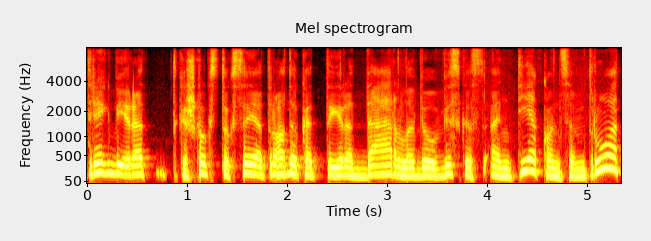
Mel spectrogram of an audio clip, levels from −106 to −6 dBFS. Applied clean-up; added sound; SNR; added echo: none; none; none; none.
